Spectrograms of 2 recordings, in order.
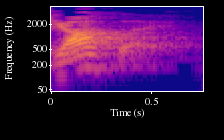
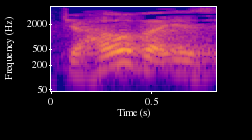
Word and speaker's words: Yahweh: That's not a real name. His name is Yahweh. And that's the correct understanding, the correct pronunciation of it. Jehovah is a mesh of Yahweh and Elohim that's just shoved together to get people to not say Yahweh.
